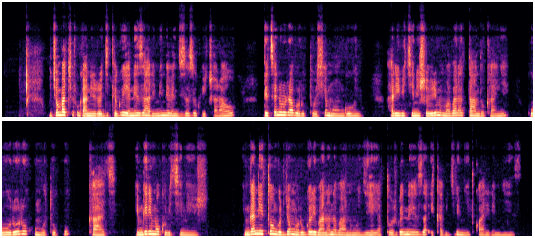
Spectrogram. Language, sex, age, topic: Kinyarwanda, female, 18-24, education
